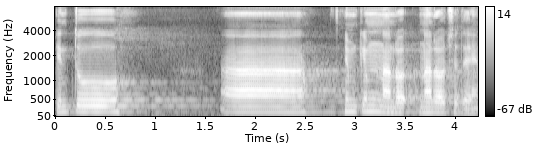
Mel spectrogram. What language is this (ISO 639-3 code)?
san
